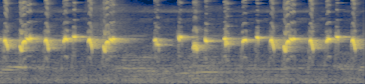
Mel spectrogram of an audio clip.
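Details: Energetic sooty-headed bulbul song, a string of rapid, bright whistled notes that swoop down and up, pausing briefly midway before resuming at a steady quick pace.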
